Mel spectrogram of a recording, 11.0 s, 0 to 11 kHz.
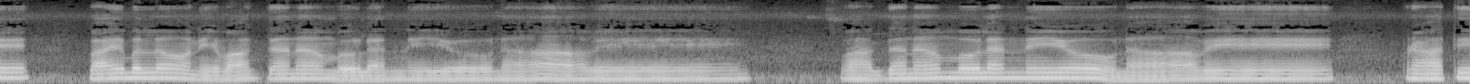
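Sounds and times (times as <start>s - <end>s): man chanting a held vowel: 0.0s - 11.0s.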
